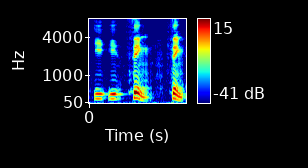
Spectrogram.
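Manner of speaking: "thing" with a spread, smiling vowel close to E; smiled E-like vowel. Shown as a demonstration. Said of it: "we kind of have to smile a little bit".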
